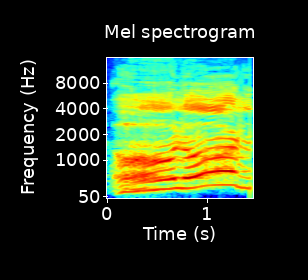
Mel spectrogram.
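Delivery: loud, high mock prayer wail; carried-away praying. Ladies laying hands on a boy, loud carried-away praying. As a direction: cry out like an over-fervent prayer warrior. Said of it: "begin to really get carried away".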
